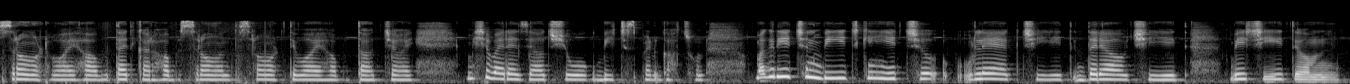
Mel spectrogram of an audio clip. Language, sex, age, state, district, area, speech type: Kashmiri, female, 30-45, Jammu and Kashmir, Bandipora, rural, spontaneous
